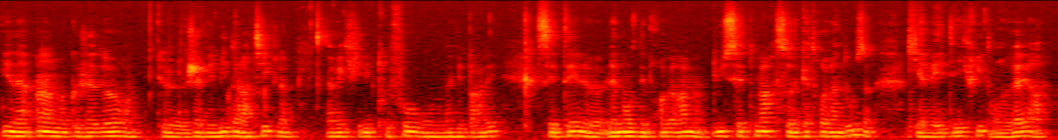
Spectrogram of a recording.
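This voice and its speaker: A man interviewing, speaking in a hesitant, halting way. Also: on the low side, level tone, darkish tone. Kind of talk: interview questions. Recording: roomy sound, off-mic, faint noise.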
